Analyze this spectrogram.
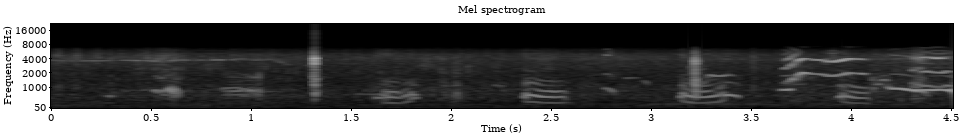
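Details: Nursing puppies outside with their mother make short separate whimpers. The bent, wavering squeals come in bursts about every half second and end in a louder, higher run of whines.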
